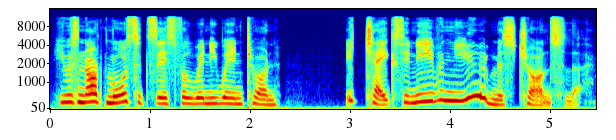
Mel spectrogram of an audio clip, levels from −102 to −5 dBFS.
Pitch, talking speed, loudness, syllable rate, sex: 250 Hz, 175 wpm, -16 LUFS, 4.8 syllables/s, female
